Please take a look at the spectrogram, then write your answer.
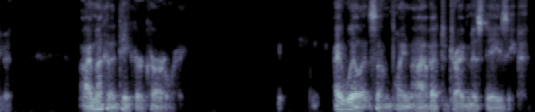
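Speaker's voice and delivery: hushed voice. Speaker talks about their retired mom so she won't hear, lowered voice. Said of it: "I'm lowering my voice right now".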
